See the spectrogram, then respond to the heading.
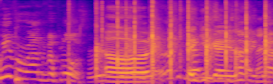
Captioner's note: applaud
